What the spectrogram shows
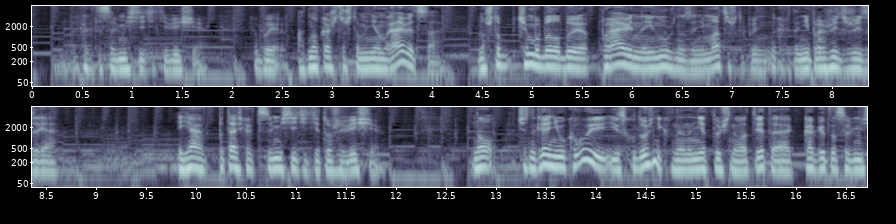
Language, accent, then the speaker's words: Russian; Abakan, Khakassia, Russia; moved away as an adult; also born or lived in Krasnoyarsk; now in Moscow, Russia; Я сам из Хакасии, из одной части Сибири, поступал в Красноярск в училище. То есть у меня есть опыт переезда в большой город сравнительно. Если в моем родном Абакане было 200 тысяч человек, примерно так, то в Красноярске был уже 1 000 000.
